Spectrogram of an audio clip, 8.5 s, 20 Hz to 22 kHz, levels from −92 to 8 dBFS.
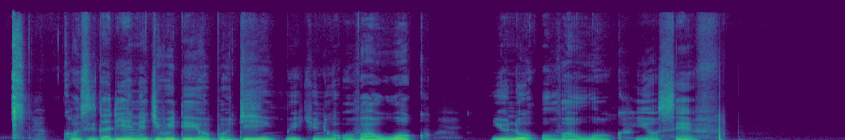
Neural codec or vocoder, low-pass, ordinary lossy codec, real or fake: none; none; none; real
